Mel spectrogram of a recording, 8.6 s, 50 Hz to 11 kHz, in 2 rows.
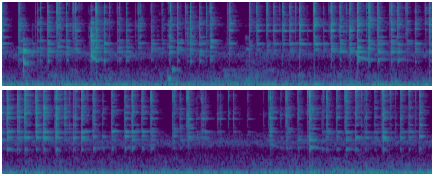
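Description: A clear, hollow, square glass water bottle, partly filled with water and tilted in the hand, is tapped rapidly with long nails. The taps make a dense stream of quick, bright, glassy clicks with short chime-like rings around 1.6 kHz, over a faint low rumble.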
